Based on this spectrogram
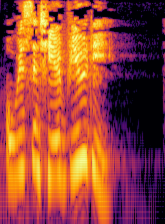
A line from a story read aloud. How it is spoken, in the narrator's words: cried Mabel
